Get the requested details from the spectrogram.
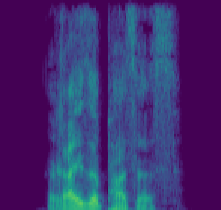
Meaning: genitive singular of Reisepass
- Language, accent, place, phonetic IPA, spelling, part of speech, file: German, Germany, Berlin, [ˈʁaɪ̯zəˌpasəs], Reisepasses, noun, De-Reisepasses.ogg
